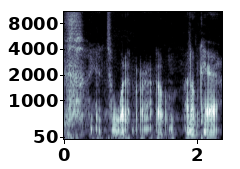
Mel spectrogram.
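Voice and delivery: breathy, careless whisper; dismissive whisper. Shown as a demonstration. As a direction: brush it off under your breath. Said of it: "It's more like".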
